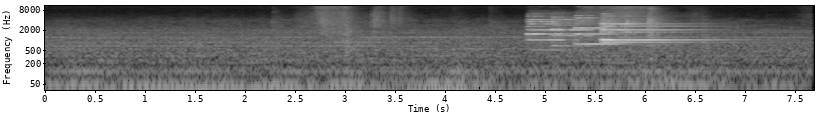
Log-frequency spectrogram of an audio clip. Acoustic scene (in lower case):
elevator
